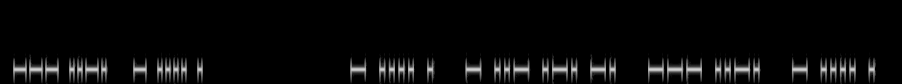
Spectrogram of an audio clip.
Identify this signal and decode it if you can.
Morse code, heard as a keyed tone, about 33 wpm, 700 Hz. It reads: OF THE THE TURN OF THE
